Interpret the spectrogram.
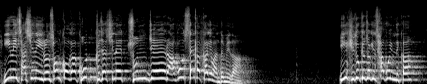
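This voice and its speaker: Male pastor, lively sermon, very high voice, echoey church hall. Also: normal speed. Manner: animated storytelling, addressing the congregation directly.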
